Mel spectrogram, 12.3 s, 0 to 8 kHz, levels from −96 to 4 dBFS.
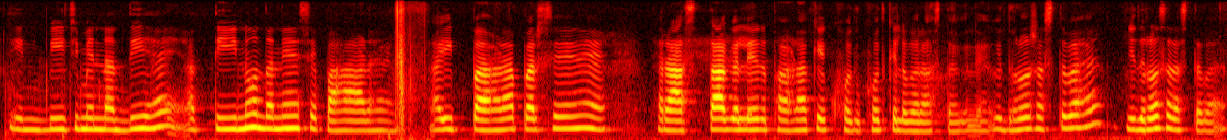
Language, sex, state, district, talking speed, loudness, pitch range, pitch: Magahi, female, Bihar, Jamui, 180 wpm, -29 LUFS, 220-250 Hz, 235 Hz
